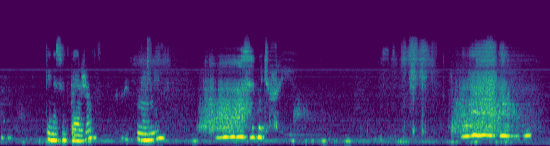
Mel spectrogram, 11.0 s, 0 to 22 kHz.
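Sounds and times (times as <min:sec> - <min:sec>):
woman moaning breathily: 0:09.1 - 0:10.7.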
